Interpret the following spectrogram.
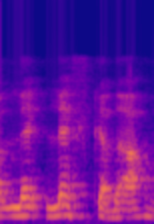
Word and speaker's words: Lefkada: Venezia perde anche l'isola di Santa Maura, che viene chiamata anche Leucada o Leucade, forse si pronuncia Lefkada nel greco moderno, all'epoca si chiamava Santa Maura.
